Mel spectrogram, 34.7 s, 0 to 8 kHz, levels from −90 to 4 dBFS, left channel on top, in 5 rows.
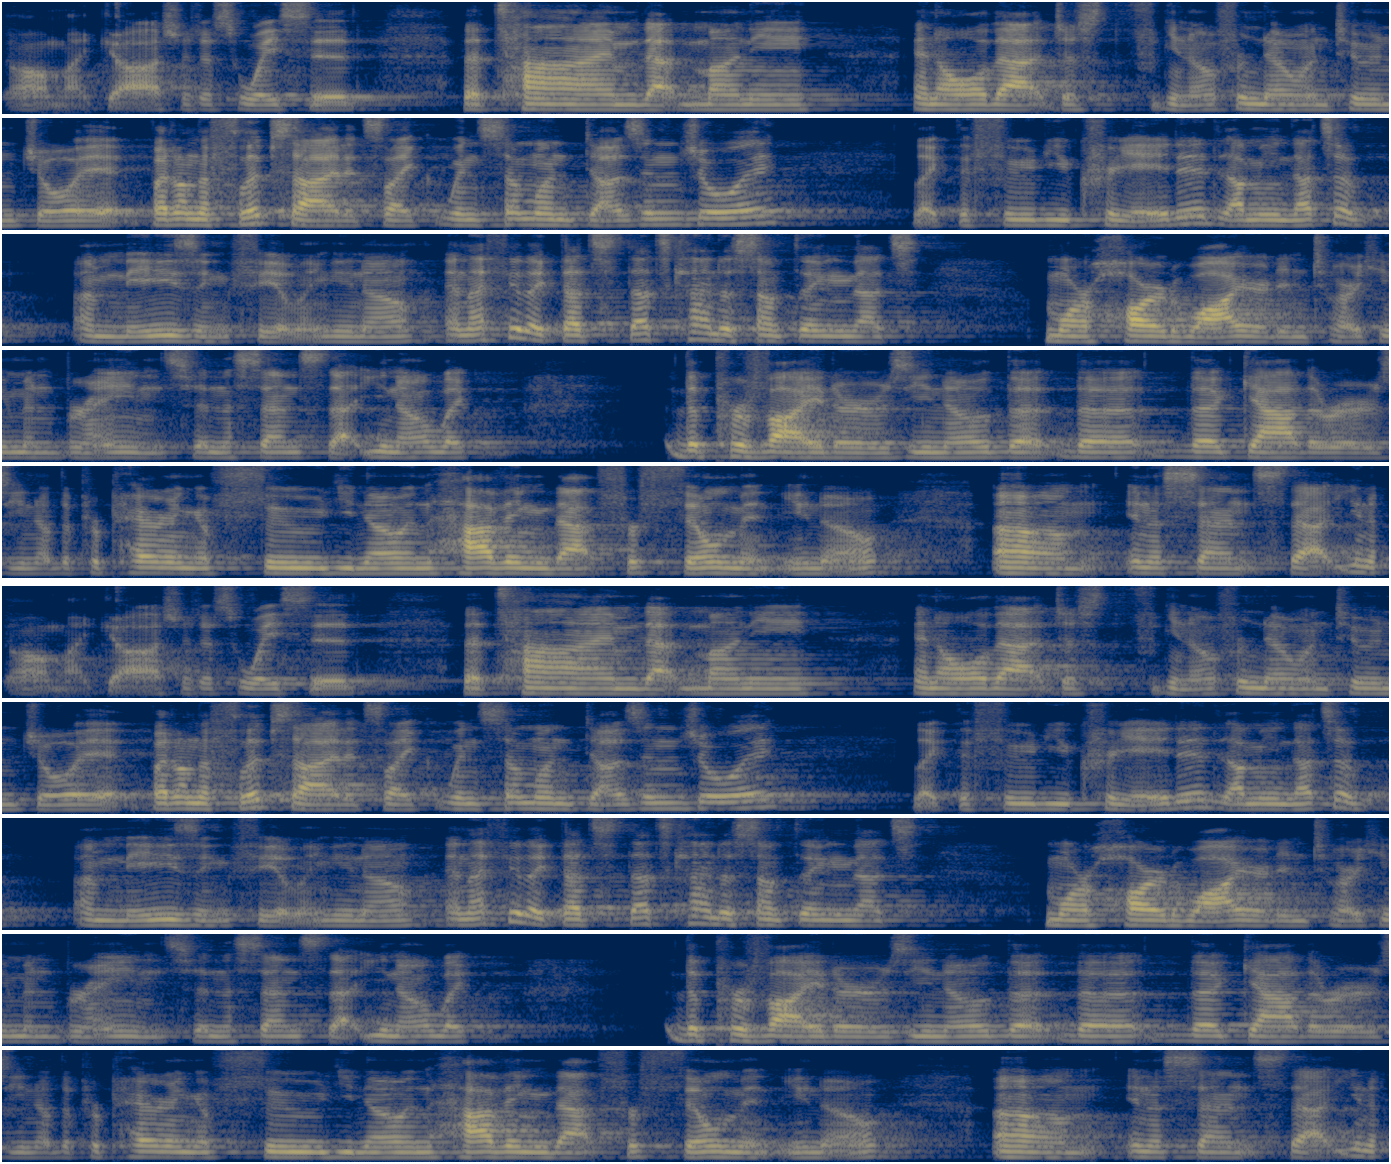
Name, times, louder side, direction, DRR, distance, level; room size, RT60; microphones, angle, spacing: voice 1, 0.0-1.8 2.3-4.0 4.6-10.8 11.5-13.8 14.2-18.4 19.1-23.1 24.1-32.1 32.7-34.6, left 3 dB, 20° left, 8 dB, 1.0 m, -31 dB
30.0 x 22.5 x 8.4 m, 1.0 s
head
